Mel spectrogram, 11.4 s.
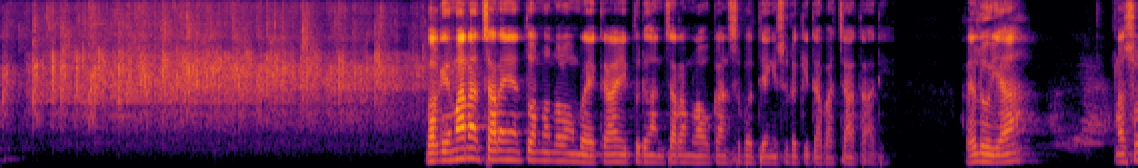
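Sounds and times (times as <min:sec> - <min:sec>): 
audience applause: 0:00.0 - 0:04.6
speech: 0:04.2 - 0:09.0, 0:09.6 - 0:10.4, 0:11.1 - 0:11.3.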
